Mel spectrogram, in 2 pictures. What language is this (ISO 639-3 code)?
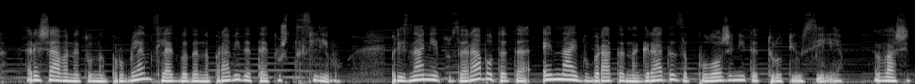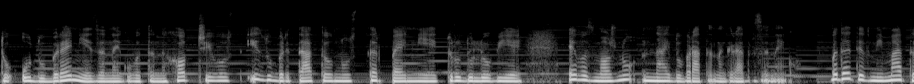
bul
